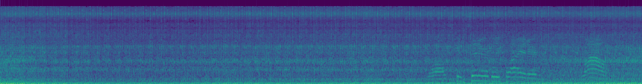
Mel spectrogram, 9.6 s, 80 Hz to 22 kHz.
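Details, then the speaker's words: 24v Cummins diesel, about 330,000 km, cold start with valve cover off right after valve lash adjustment (nearly every valve adjusted) to cure a tick: deep, even idle, smooth beat, no clatter or ticking; much quieter, normal. "I can already notice that sounds great actually I don't know if you can hear me over my loud comings or not but she sure is way more quiet with that valve lash adjustment"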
